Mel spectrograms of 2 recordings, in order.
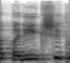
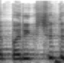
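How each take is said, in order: First: परीक्षित with long ee after r. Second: परीक्षित with short i after r; quick middle vowel in परीक्षित; wrong short i. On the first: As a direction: say परीक्षित as pa-reek-shit. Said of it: "परीक्षित होता है". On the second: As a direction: say परीक्षित as pa-rik-shit. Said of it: "परीक्षित नहीं होता". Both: Shown as a demonstration.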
